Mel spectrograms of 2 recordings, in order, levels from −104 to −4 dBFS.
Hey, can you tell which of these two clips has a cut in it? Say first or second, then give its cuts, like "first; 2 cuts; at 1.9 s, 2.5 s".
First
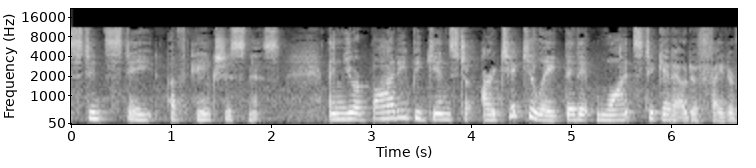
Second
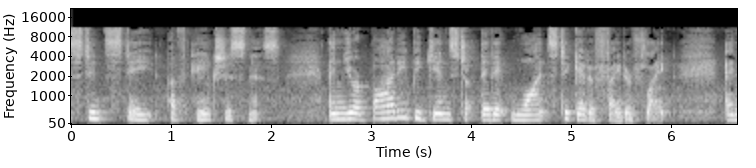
second; 2 cuts; at 4.1 s, 5.1 s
